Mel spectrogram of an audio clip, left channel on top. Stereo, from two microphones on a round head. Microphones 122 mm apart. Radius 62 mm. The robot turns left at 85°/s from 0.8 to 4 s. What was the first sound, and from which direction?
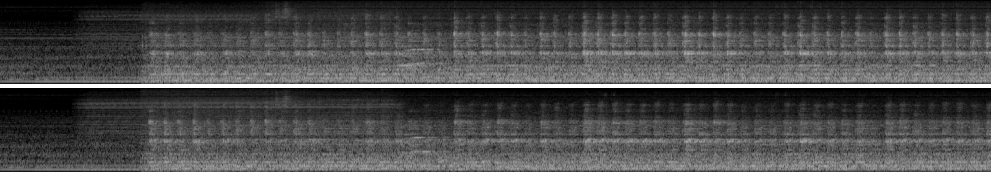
Ticking, 50° right.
